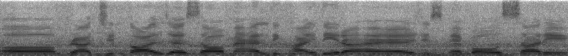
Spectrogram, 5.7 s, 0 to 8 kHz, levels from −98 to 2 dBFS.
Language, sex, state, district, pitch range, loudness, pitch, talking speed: Hindi, female, Chhattisgarh, Raipur, 180-185 Hz, -13 LUFS, 185 Hz, 125 wpm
